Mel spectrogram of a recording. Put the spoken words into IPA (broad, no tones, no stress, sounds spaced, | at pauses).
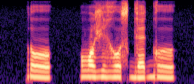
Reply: ɾ o | β ɔ ʒ ɪ ɣ o s ɡ ɛ ɡ ʊ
